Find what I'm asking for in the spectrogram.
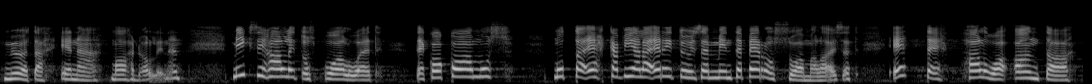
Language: Finnish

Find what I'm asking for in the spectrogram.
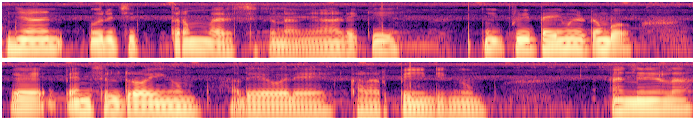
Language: Malayalam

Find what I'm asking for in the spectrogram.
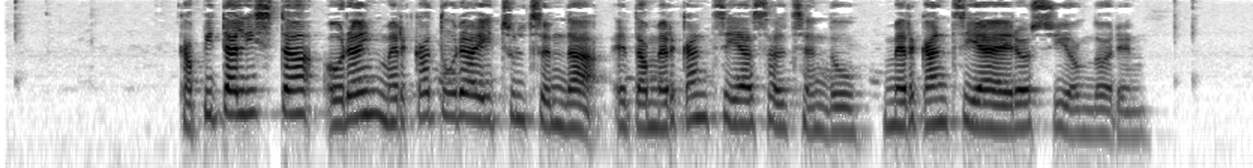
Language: Basque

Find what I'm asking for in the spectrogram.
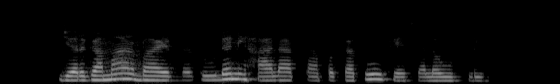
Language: Pashto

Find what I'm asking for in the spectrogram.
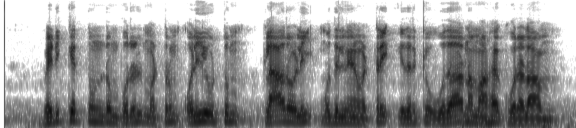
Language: Tamil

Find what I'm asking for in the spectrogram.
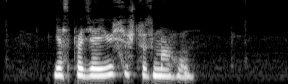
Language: Belarusian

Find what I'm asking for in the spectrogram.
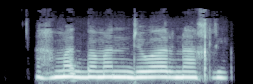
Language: Pashto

